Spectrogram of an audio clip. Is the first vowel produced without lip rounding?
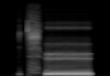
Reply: no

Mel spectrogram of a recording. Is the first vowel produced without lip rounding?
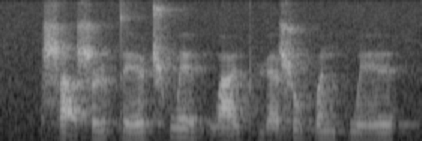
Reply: yes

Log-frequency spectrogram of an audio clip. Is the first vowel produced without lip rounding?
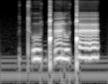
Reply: no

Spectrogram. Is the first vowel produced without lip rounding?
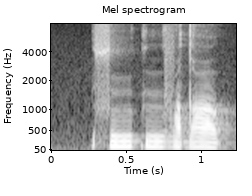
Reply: no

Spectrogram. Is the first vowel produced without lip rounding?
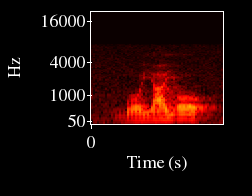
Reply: no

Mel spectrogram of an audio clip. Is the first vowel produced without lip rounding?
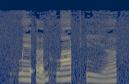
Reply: yes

